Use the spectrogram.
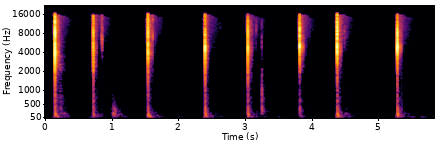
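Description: A plastic drill pen taps small solid round resin diamond painting drills into place on a flat adhesive canvas about 30x30 cm, while a white plastic tool presses down on the placed rows. About ten light, separate clicks are heard, each a bright, dry tick with a faint soft thud underneath that dies away almost instantly, with near silence between them.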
